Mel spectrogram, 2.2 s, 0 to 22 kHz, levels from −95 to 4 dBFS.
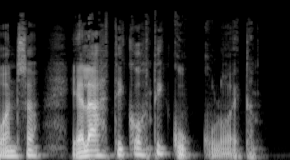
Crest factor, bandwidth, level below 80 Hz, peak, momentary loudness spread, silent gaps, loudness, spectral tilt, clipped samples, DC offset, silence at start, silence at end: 20 dB; 12 kHz; -46 dBFS; 0 dBFS; 14 LU; none; -21 LUFS; -6.5 dB/octave; under 0.1%; under 0.1%; 0 s; 0.25 s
